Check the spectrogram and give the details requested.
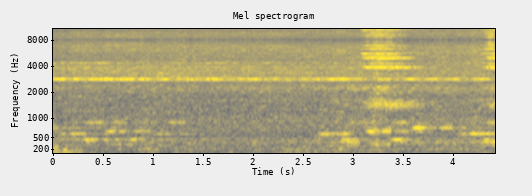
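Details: Osaka Metro train arriving at platform 1 of Dainichi Station, bound for Yaominami: a high, sharp wheel squeal rises above the rail rumble as it slows; cause unclear.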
